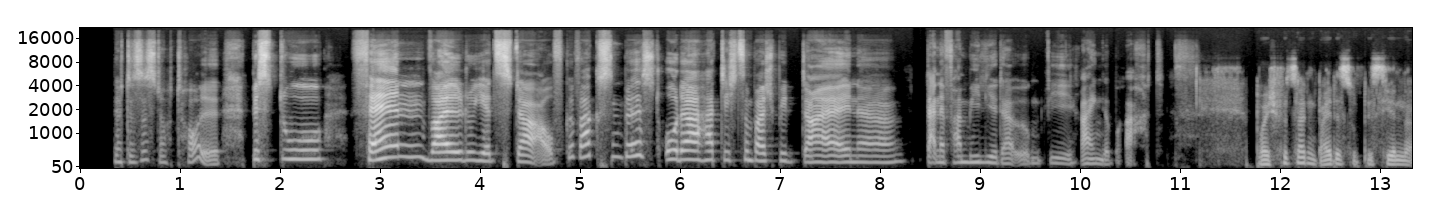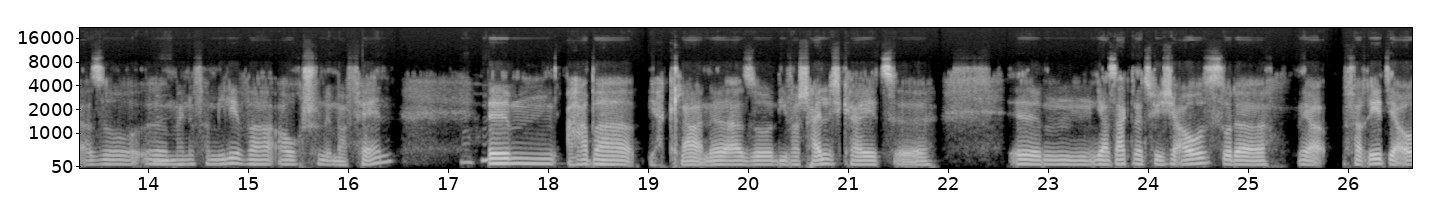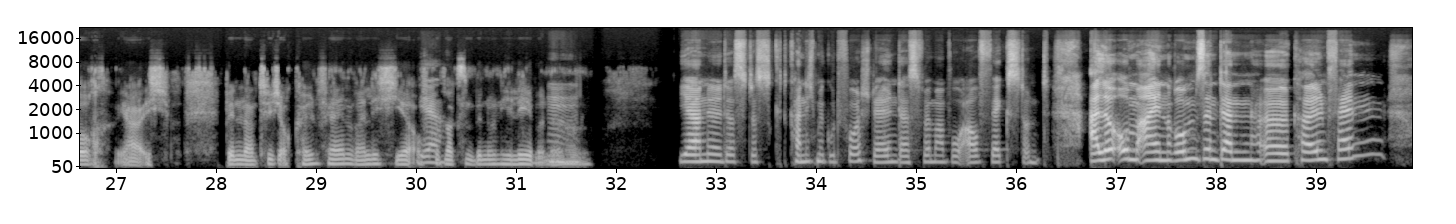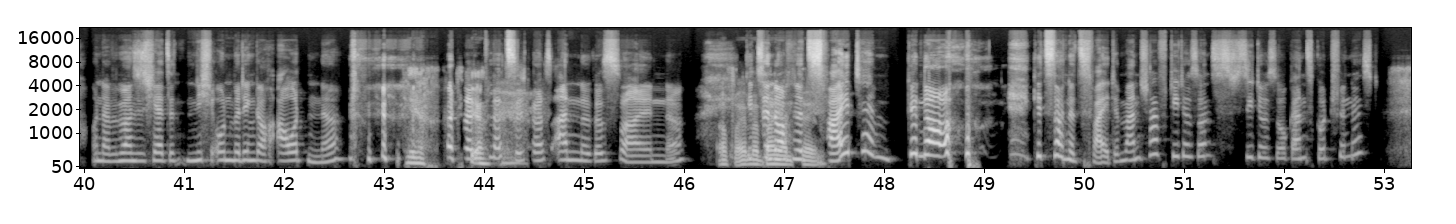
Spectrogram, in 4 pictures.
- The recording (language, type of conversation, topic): German, podcast, Erzähl mal, wie du zu deinem liebsten Hobby gekommen bist?
- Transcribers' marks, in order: in English: "outen"; laugh; laughing while speaking: "Und dann plötzlich was anderes sein, ne?"; laughing while speaking: "Ja, ja"; inhale; laughing while speaking: "Genau"; chuckle; other background noise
